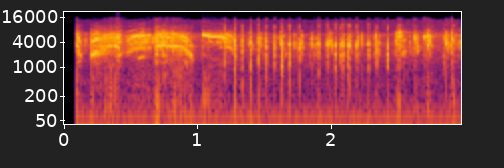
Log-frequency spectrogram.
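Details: Swiftlet lure call: dense, high twittering chirps with sharp clicking ticks, a bright sustained trill in the first second giving way to rapid broken chatter.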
